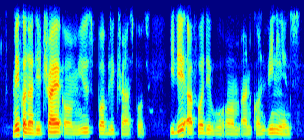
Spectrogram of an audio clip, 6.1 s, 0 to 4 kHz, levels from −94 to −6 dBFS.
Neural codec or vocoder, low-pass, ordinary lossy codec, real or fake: none; 3.6 kHz; Opus, 24 kbps; real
